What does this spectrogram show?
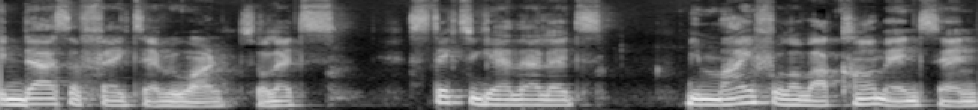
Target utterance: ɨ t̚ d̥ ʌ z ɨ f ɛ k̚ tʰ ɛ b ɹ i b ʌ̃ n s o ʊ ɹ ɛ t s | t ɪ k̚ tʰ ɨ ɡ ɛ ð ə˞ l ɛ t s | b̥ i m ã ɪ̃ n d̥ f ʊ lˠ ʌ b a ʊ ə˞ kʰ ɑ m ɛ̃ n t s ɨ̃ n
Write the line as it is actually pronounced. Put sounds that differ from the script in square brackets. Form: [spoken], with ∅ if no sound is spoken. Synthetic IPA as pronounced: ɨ t̚ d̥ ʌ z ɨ f ɛ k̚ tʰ ɛ [v] ɹ i [w] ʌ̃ n s o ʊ [l] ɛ t s | t ɪ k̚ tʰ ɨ ɡ ɛ ð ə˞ l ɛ t s | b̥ i m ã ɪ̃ n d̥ f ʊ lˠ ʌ [v] a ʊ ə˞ kʰ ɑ m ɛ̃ n t s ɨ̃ n

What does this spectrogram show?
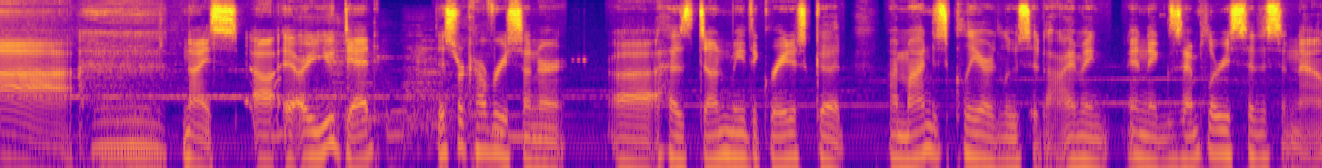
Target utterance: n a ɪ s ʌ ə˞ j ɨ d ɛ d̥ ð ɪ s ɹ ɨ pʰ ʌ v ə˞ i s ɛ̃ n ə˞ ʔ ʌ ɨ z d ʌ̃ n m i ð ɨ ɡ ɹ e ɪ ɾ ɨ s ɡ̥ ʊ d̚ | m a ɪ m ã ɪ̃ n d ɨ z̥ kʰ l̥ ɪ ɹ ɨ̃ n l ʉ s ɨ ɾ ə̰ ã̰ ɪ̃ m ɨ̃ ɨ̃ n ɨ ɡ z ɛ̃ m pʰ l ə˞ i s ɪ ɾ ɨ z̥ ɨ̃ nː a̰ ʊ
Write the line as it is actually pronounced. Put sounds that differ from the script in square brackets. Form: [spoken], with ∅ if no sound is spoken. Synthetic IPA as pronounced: n a ɪ s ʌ ə˞ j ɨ d ɛ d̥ ð ɪ s ɹ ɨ [kʰ] ʌ v ə˞ i s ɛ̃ n ə˞ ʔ ʌ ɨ z d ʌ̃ n m i ð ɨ ɡ ɹ e ɪ ɾ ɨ s ɡ̥ ʊ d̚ | m a ɪ m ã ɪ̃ n d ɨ z̥ kʰ l̥ ɪ ɹ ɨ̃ n l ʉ s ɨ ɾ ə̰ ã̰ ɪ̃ m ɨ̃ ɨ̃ n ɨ ɡ z ɛ̃ m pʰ l ə˞ i s ɪ ɾ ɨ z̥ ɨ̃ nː a̰ ʊ

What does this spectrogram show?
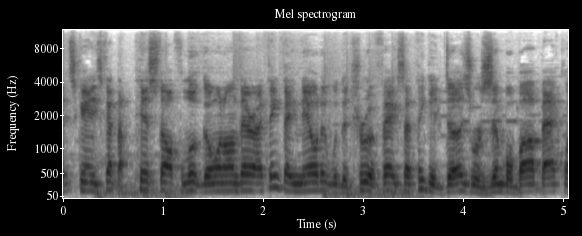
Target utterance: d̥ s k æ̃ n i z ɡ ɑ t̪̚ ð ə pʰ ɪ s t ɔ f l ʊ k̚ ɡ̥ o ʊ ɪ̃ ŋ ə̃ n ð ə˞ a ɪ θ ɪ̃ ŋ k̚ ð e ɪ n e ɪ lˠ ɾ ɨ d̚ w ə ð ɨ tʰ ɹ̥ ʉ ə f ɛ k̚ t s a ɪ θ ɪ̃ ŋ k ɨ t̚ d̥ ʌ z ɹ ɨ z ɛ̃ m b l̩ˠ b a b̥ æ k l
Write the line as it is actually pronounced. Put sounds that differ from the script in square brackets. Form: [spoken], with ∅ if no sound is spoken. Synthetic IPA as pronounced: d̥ s k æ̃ n i z ɡ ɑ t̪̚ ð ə pʰ ɪ s t ɔ f l ʊ k̚ ɡ̥ o ʊ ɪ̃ ŋ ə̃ n ð ə˞ a ɪ θ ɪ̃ ŋ k̚ ð e ɪ n e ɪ lˠ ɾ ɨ [t̚] w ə ð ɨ tʰ ɹ̥ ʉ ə f ɛ k̚ t s a ɪ θ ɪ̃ ŋ k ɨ t̚ d̥ ʌ z ɹ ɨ z ɛ̃ m b l̩ˠ b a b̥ æ k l

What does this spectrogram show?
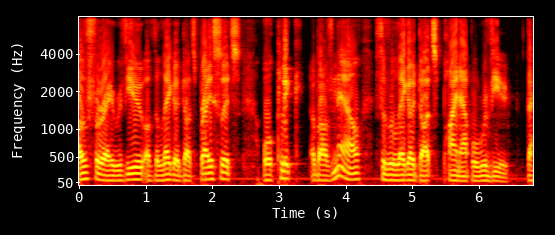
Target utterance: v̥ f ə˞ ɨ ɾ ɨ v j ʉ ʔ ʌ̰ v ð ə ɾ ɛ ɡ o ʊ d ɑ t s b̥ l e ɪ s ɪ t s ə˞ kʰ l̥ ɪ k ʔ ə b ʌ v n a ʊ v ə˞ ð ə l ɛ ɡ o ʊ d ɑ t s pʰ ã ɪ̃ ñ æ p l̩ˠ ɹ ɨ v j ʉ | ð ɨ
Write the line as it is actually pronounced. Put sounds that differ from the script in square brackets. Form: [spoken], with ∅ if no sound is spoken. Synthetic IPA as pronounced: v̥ f ə˞ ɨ [ɹ] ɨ v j ʉ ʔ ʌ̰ v ð ə [l] ɛ ɡ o ʊ d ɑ t s b̥ [ɹ] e ɪ s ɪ t s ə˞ kʰ l̥ ɪ k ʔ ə b ʌ v n a ʊ [f] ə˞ ð ə l ɛ ɡ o ʊ d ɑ t s pʰ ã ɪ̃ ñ æ p l̩ˠ ɹ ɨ v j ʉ | ð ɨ

